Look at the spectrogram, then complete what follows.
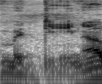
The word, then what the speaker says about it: Medina: It's spelled like Medina, but it's Ohio, so they don't say things right.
